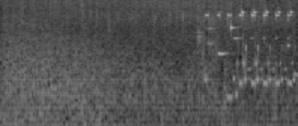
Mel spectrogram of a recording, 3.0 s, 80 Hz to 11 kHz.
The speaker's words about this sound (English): It's very dry here. Some parts of the Sahara get less than 2 centimetres of rain every year. It hardly ever rains, but when it does, it usually comes down all at once. Here we go!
